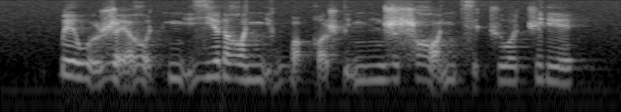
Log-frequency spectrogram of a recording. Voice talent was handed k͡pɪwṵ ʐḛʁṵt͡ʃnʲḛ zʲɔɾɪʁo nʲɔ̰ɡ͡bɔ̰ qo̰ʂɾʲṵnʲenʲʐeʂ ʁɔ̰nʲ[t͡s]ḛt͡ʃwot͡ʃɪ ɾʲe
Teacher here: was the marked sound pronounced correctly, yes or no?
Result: yes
